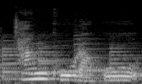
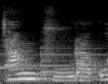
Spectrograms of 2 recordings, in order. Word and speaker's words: 장구: 그런데 한자로 보면 길장에 붓고자를 써서 장고라고 이렇게 발음하는 게 맞는데, 그게 지금 시대를 이렇게 거슬러 오면서 우리나라에서 정한 게 국악통일 그 사전에 보면 장구라고 하자라고 이제 합의가 되어 있기 때문에 우리도 이제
